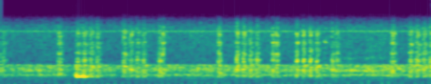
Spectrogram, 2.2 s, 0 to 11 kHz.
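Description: A single short beep from the Icom IC-7000 transceiver's key-press tone about half a second in, as a frequency is keyed in. Under it are a low steady hum and faint ticking.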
